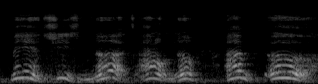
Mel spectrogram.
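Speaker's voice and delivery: high-pitched frustrated grumble; worked-up kid venting; exasperated teen. Retold or imitated. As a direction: throw up your hands at mom, ending in an ugh. Voices his frustrated teenage self.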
